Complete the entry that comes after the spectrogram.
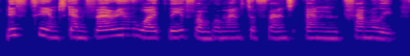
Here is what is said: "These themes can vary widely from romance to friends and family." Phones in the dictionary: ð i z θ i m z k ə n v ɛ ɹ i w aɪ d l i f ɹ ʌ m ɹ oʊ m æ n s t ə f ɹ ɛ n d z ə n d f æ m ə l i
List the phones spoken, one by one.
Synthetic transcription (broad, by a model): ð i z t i m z k ə n v ɛ ɹ i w aɪ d l i f ɹ ʌ m w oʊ m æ n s t ə f ɹ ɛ n d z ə n f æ m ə l i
